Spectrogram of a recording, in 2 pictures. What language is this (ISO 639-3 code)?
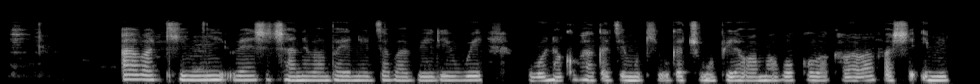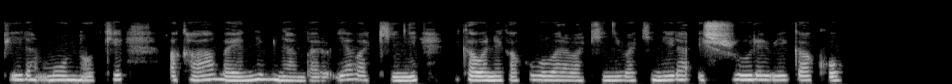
run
